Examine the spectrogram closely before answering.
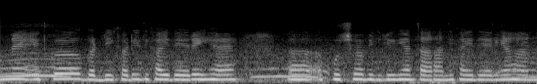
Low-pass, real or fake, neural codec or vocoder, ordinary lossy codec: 7.2 kHz; real; none; AAC, 32 kbps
